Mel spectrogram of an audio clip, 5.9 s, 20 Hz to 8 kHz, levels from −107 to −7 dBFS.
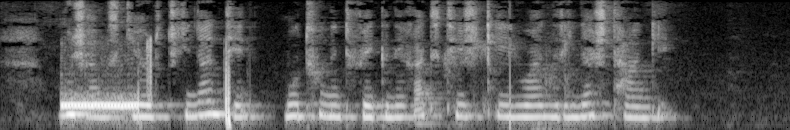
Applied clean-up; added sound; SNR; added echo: none; Telephone; -3 dB; none.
